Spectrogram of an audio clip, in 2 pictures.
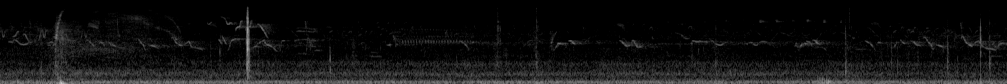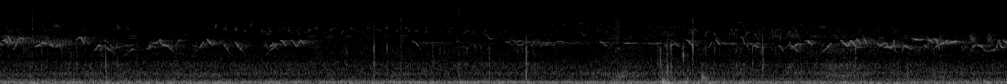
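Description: Birds chirping and singing over a steady low hum, with two sharp clicks in the first few seconds.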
